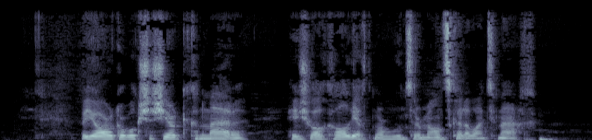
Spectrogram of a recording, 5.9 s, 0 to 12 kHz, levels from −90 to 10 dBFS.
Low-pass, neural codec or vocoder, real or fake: 10.8 kHz; none; real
